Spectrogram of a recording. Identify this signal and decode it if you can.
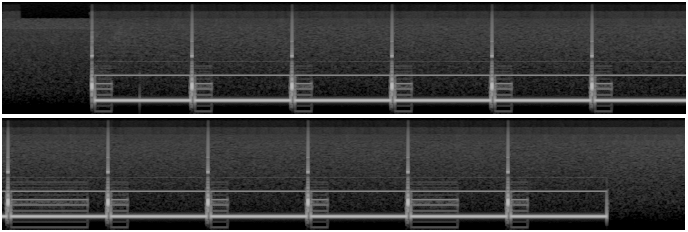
Radio time signal (WWV, Colorado), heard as ticks, one a second.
